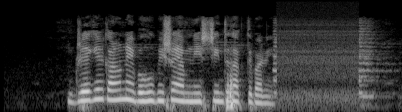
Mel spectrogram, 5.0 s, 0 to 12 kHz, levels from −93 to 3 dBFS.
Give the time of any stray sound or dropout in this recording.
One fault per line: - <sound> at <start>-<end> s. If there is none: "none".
none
